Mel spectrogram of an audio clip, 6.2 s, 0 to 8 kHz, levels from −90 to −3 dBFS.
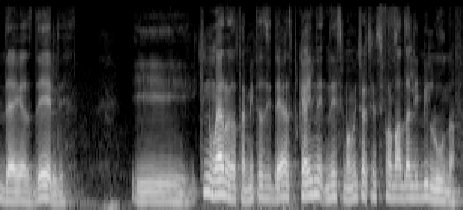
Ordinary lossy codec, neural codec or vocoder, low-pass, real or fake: none; none; 7.2 kHz; real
